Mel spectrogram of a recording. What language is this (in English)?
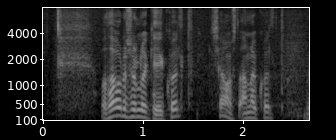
Icelandic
